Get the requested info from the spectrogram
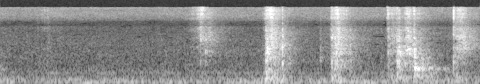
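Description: Tarot deck being shuffled in the hands: four or five faint card snaps starting about a second in.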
